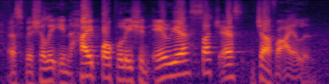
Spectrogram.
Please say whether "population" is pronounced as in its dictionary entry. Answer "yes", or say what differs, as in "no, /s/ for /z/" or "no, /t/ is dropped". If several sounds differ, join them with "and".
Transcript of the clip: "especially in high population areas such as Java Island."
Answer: yes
